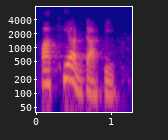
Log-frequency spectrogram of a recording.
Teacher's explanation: পাখির খ আর ডাকির ক বাগযন্ত্রের একই উচ্চারণ স্থান হতে উচ্চারিত হচ্ছে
